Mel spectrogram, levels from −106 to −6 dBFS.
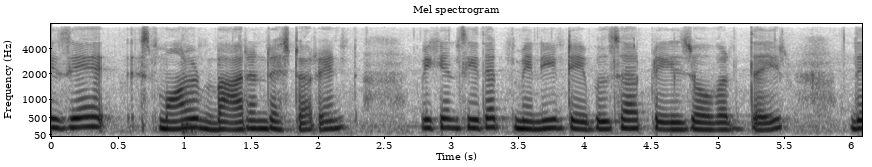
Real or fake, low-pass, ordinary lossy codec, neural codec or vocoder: real; 7.2 kHz; none; none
